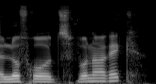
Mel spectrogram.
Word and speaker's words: Lovro Zvonarek: Äh, Lovro Zvonarek, kroatischer Neuzugang von Slavin Belupo, der da im Zentrum agiert hat auf der doppel Doppelsechs mit Pavlovic. Hast du gut ausgesprochen. Habe ich gut ausgesprochen, hoffentlich.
